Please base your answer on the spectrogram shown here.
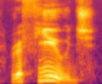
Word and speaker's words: refuge: home that is called refuge refuge the stress is on the second part refuge but the people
